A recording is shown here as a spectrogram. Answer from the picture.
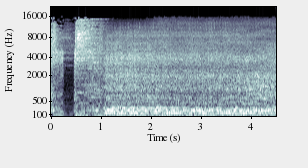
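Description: Rock music with distorted electric guitar in the first half-second, then a loud, steady engine drone.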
